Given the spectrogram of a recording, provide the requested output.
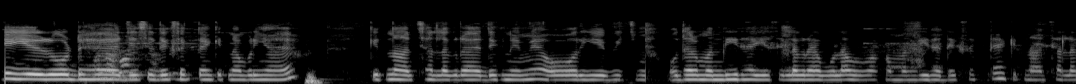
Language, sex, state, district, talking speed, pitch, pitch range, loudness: Maithili, female, Bihar, Bhagalpur, 210 wpm, 220 Hz, 215-225 Hz, -26 LUFS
